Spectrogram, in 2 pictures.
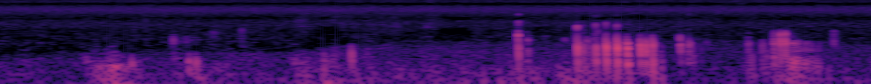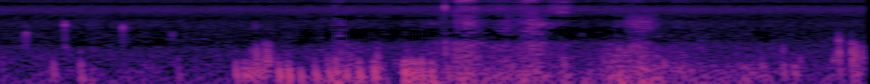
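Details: Stomach growling (borborygmi).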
